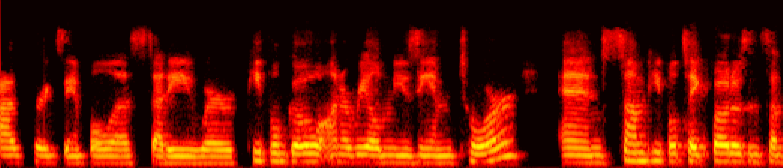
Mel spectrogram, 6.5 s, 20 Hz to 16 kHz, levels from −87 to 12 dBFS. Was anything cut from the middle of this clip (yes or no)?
yes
